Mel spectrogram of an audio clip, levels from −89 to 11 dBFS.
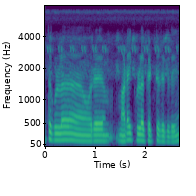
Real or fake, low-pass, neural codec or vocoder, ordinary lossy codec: real; 7.2 kHz; none; none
